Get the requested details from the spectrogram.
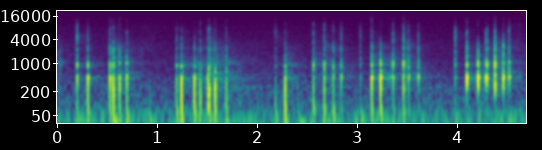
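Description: Long nails tap and scratch the lid of a small, hollow white iPhone retail box made of coated cardboard, held horizontally. About 26 quick, dry taps come in irregular clusters, each with a hollow, boxy knock around 450 Hz that dies almost instantly. Faint scratching fills the quiet gaps between them.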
